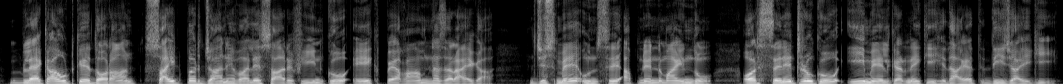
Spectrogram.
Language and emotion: Urdu, neutral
